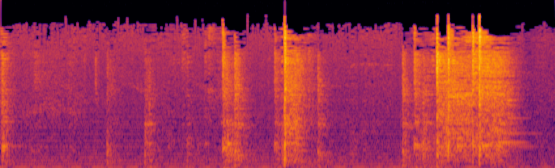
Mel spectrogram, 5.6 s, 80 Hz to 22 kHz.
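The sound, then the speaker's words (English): An 8-inch non-stick cake pan is handled with light metallic clattering: scattered knocks and scrapes that grow louder and denser toward the end. “I'm going to use an 8-inch non-stick cake pan for this.”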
